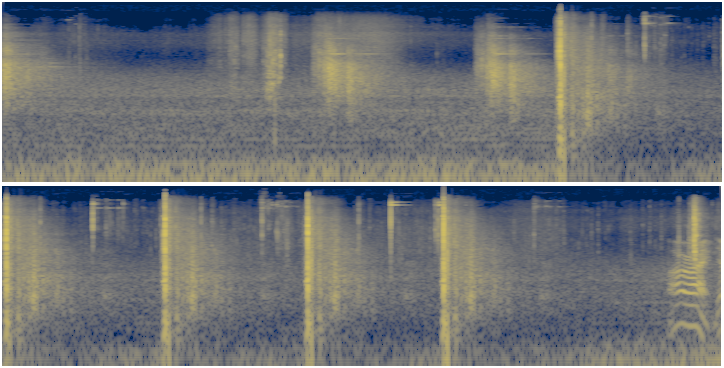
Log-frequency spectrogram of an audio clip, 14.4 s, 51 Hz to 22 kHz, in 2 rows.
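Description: Glock 19 pistol fired at a target 10 yards away, about six sharp, loud cracks spaced a second or two apart, each followed by a short ringing decay, over outdoor background noise with some handling sounds.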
